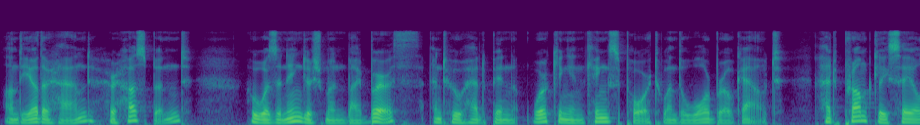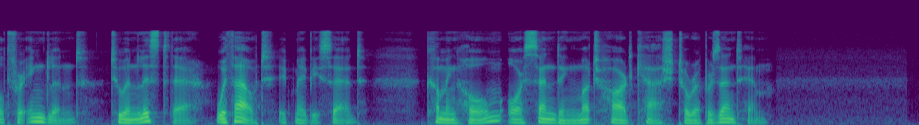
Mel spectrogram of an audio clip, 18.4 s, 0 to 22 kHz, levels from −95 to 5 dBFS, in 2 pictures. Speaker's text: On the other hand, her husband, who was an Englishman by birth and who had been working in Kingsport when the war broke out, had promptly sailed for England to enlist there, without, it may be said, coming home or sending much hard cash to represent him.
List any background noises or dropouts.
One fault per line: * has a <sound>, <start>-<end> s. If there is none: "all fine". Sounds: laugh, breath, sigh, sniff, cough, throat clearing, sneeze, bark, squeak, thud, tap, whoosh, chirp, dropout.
all fine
